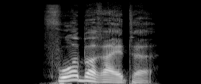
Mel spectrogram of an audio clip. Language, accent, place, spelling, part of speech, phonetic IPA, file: German, Germany, Berlin, vorbereite, verb, [ˈfoːɐ̯bəˌʁaɪ̯tə], De-vorbereite.ogg
- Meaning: inflection of vorbereiten: 1. first-person singular dependent present 2. first/third-person singular dependent subjunctive I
